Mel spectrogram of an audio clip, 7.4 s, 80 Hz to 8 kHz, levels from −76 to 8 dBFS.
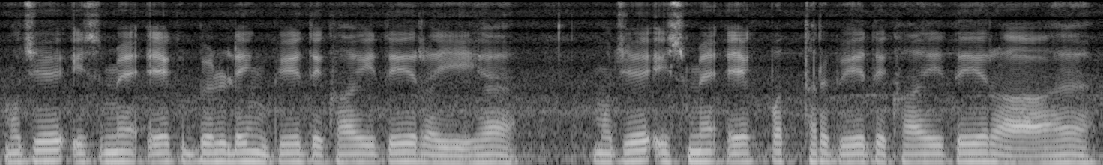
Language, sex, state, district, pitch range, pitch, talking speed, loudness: Hindi, male, Haryana, Rohtak, 115-120 Hz, 120 Hz, 145 wpm, -16 LUFS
